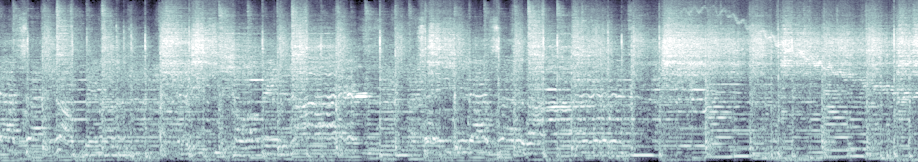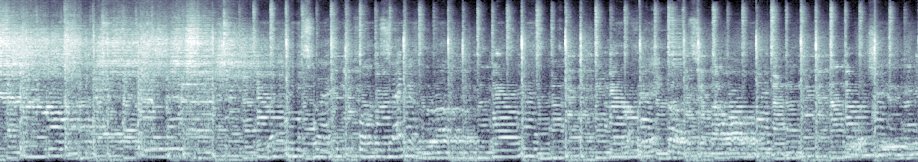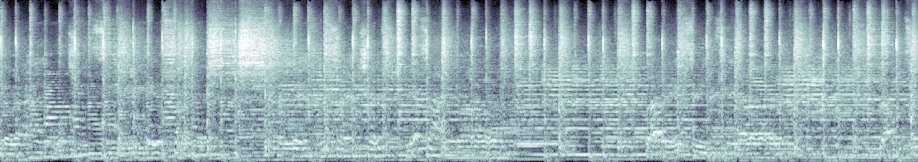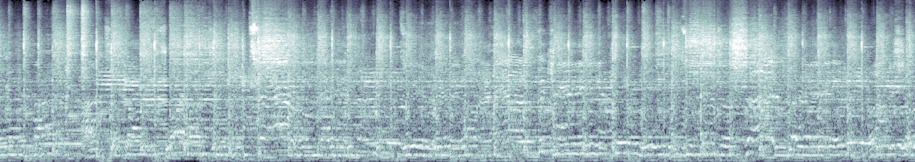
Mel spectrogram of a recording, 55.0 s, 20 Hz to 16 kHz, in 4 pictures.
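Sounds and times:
man singing into a microphone: 0.0 - 9.7, 13.9 - 16.6, 17.6 - 21.6, 22.9 - 25.8, 26.4 - 35.3, 37.1 - 39.6, 40.6 - 55.0
drum kit beat: 0.0 - 55.0
electric guitars: 0.0 - 55.0.

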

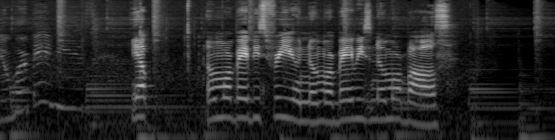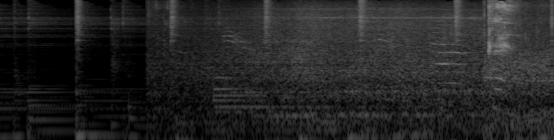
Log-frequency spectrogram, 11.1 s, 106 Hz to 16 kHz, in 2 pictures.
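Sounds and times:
cat meowing: 9.8 - 10.4.

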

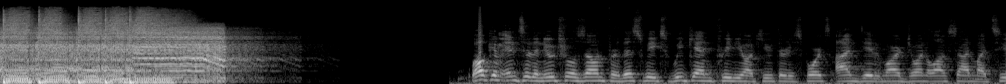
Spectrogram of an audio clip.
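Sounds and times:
rock music with distorted guitar: 0.0 - 3.0.

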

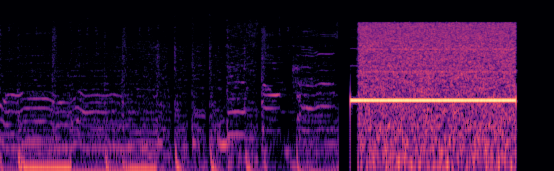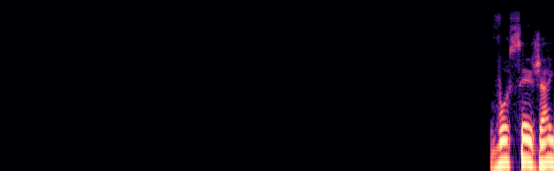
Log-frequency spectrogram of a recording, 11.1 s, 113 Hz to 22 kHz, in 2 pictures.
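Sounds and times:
background music: 0.0 - 3.4
steady high beep: 3.5 - 5.2.

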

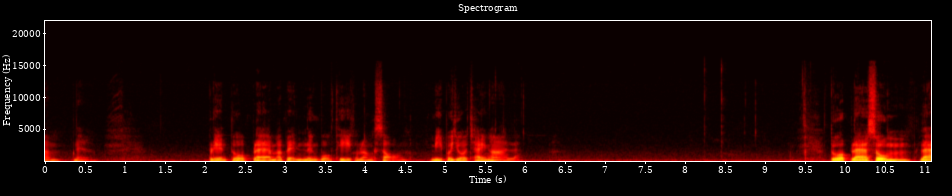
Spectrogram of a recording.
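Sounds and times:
computer mouse clicks: 8.2 - 9.8.

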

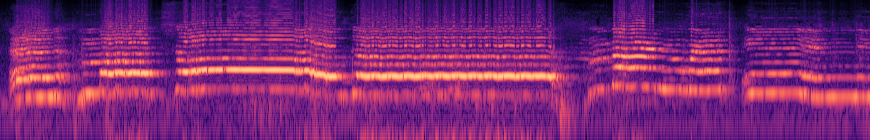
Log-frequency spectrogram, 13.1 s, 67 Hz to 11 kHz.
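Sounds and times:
woman singing into microphone: 0.1 - 13.0.

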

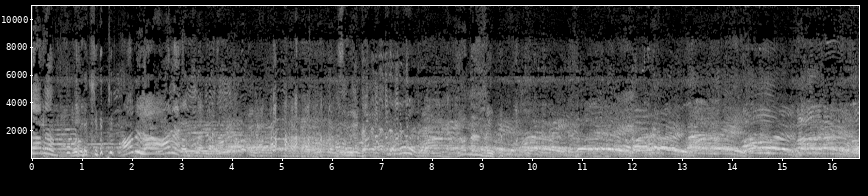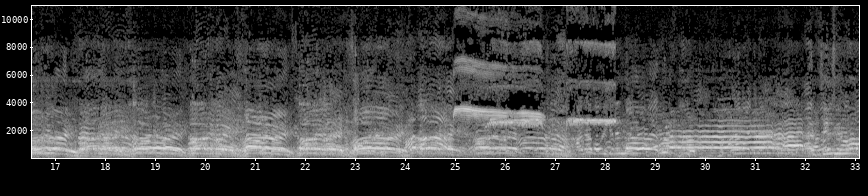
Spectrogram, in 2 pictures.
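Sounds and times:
crowd chanting in unison: 0.0 - 33.0.

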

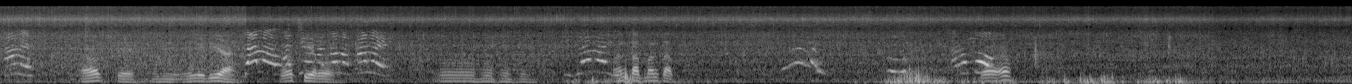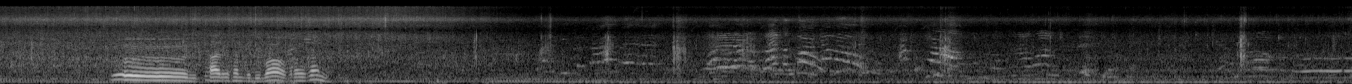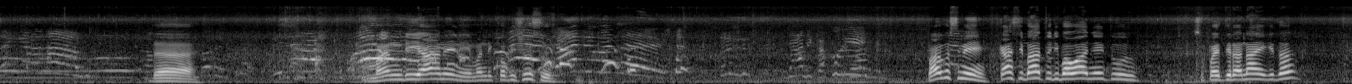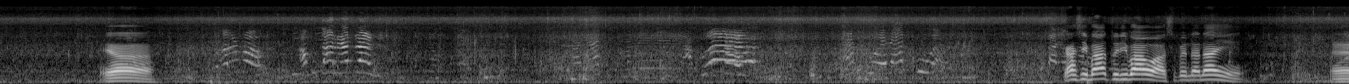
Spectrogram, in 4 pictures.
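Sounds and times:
children calling: 0.0 - 6.8, 7.6 - 16.9, 18.6 - 36.2, 42.6 - 51.6
stream water running: 0.0 - 54.0
child calling out: 2.4 - 4.0, 5.6 - 6.3, 7.8 - 10.1, 26.0 - 29.2, 29.8 - 34.4, 46.9 - 48.2.

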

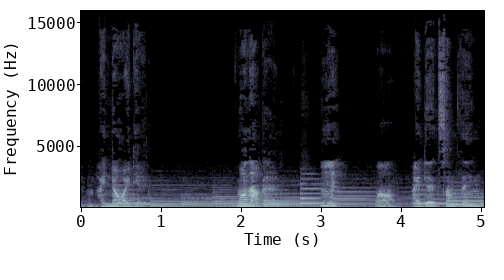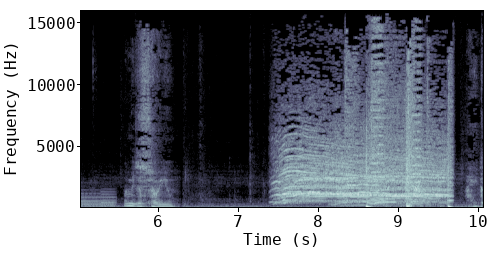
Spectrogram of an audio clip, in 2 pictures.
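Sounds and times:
music: 0.0 - 5.6, 8.1 - 9.8
crowd cheering and shouting: 7.4 - 9.7.

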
